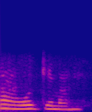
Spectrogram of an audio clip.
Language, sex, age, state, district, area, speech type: Tamil, female, 18-30, Tamil Nadu, Thanjavur, urban, conversation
